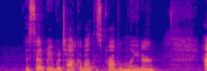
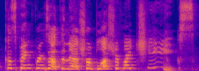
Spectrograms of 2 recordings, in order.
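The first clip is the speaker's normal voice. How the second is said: very high, loud preening; prissy girl; 7 dB louder than usual. A narrator's reading. Lucille preening about her pink spots, very high and loud. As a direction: show off your pink. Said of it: "said Lucille".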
